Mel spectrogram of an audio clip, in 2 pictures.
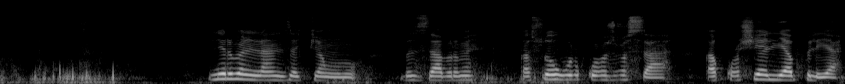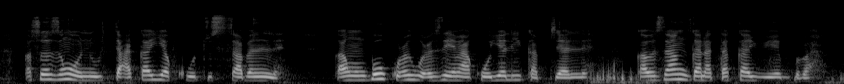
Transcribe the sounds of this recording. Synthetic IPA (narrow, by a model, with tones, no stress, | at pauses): nɨ˦ɾɨ˦ba˦n̩˦la˦n̩˦za˦pɛ˦ŋːʊ˨no˨ | bɨ˨za˨bɨ˦ɾɨ˦mɨ˦ka˨so˦wʊ˦ʔʊ˦kʊ˦ʔʊ˦zʊ˦ʔʊ˦saː˨˦ | ka˨kʊ˨ʔʊ˨ʃɛ˦li˦ɛ˦bpɨ˦lɨ˨ja˦ | ka˨so˦zɨ˦ŋ˦o˨nuː˨˦ta˨ʔɪ˨ka˦jɛ˦koː˦˨tu˨sa˨bɨ˦n˦lɨ˨ | ka˨ŋʊ˨ŋɡ͡bʊ˦kʊ˨ʔʊ˦wʊ˨ʔʊ˨ze˦˨maː˨˦ko˨jɛ˦li˦ka˨pi˨ɛ˨lːɨ˦ka˨bɛ˨za˦ŋɡa˨na˨ta˦ka˦ju˨e˦ɡ͡bɨ˨ba˦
